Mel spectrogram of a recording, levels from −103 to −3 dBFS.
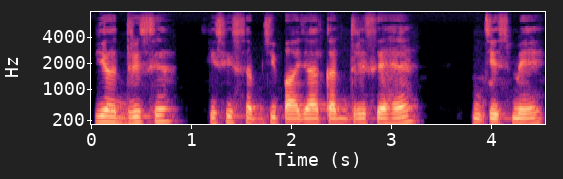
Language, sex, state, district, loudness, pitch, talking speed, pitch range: Hindi, male, Uttar Pradesh, Ghazipur, -21 LUFS, 130 Hz, 130 wpm, 120-150 Hz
